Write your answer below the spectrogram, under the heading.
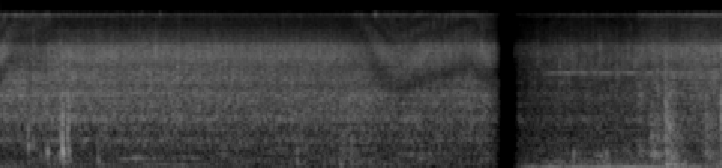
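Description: Wet spice masala (ginger paste with cumin, coriander, turmeric and chilli powder) sizzling and frying in oil in a pot, with a few light clicks. The sound cuts out completely for a moment about three and a half seconds in, then the frying continues.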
